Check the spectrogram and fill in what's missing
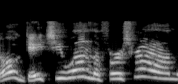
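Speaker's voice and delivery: slow sarcastic tone. Retelling a text sent during the fight: retelling own sarcastic remark. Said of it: "I kinda said it sarcastically".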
